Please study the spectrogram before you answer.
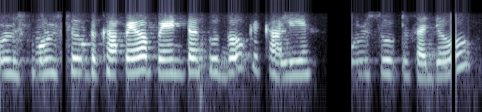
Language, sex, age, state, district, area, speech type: Sindhi, female, 45-60, Maharashtra, Thane, urban, conversation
